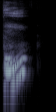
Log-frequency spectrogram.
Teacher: Bu is followed by another fourth tone character. Bu changes to second tone.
